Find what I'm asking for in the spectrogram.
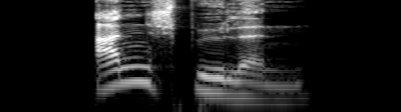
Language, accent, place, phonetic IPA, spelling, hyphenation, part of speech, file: German, Germany, Berlin, [ˈʔanˌʃpyːlən], anspülen, an‧spü‧len, verb, De-anspülen.ogg
- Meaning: to wash up, be cast up (on a shore etc)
